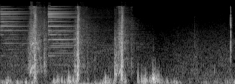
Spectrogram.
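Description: Airsoft replica firing BBs at a STRATAC training plate, several sharp cracking shots in an uneven quick sequence, loud and close, with no talk.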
